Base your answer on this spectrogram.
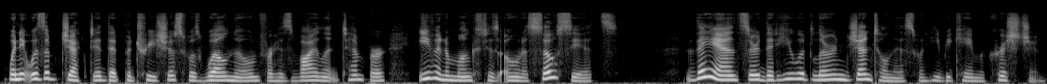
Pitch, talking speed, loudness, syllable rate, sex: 195 Hz, 170 wpm, -19 LUFS, 5.2 syllables/s, female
